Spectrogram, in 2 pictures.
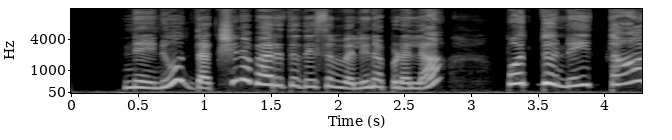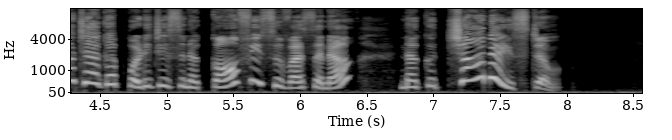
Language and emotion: Telugu, happy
